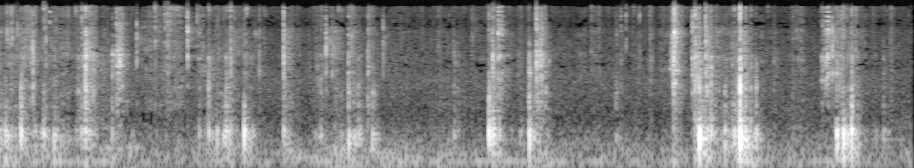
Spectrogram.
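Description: A solid white bar of soap, held in the hand, is sliced with a box-cutter blade that shaves off thin layered sheets. The clip is a series of soft, dry scraping and crinkly cutting strokes with bright, crisp edges, some louder, longer cuts standing out among quieter shaves.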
